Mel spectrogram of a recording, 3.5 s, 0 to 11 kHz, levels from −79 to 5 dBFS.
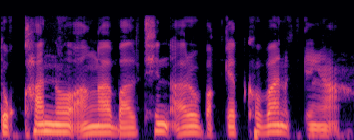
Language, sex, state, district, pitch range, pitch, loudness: Garo, male, Meghalaya, West Garo Hills, 95-130 Hz, 115 Hz, -18 LUFS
